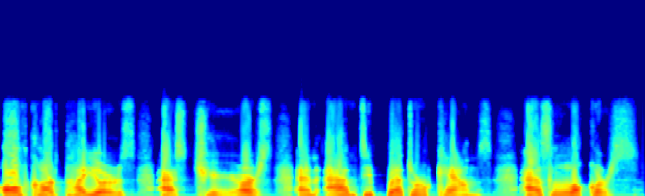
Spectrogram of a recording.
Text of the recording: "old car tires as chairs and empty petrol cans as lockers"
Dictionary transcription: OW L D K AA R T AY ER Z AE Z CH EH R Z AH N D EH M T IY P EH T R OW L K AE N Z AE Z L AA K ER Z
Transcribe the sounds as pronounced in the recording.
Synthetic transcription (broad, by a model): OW L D K AA R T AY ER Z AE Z CH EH R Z AH N D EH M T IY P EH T OW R K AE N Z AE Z L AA K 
